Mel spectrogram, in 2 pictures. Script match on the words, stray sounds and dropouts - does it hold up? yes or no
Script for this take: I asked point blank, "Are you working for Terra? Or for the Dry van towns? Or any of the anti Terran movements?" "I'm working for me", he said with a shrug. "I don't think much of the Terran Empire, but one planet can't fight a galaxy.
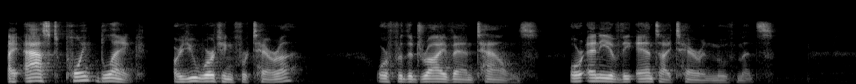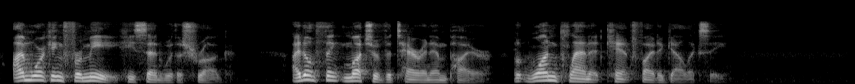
yes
